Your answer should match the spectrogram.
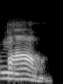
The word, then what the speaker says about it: palm: Okay, date palm. L is silent there, beta. Okay. Date palm.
